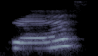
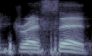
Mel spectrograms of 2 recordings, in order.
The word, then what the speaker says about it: dressed: josh he gets dressed very good and it's good that you said dressed because i know some some students say dress ed and that's wrong dressed is correct well done very good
